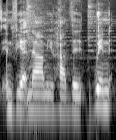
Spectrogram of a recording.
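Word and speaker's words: Nguyen: Vietnam you have the win Dynasty that's n g u ye n pronounced win and you also have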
